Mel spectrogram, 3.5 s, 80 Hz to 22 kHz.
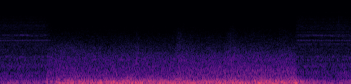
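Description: Simulated Cessna 172 piston engine droning steadily in flight, a broad low rumble that swells in louder for a few seconds, then drops back to a quieter hum, with no voices over it.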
